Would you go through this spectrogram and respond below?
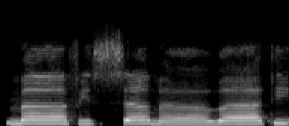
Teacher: ما فی السماوات، الف مدائیہ تو مد اصلی کریں گے. فا کو ہم نے سین کے ساتھ ملا دینا ہے. حمزۃ الوصل ماں ڈراپ ہو جائے گا. سین یہاں پر باریک پڑھیں گے، حروف صفیلیہ میں سے.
